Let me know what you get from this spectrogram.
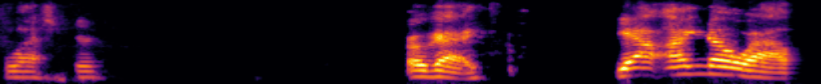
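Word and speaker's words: Leicester: the blue face light light tester light tester I can't say it that way I I always put the extra syllable in there yeah it's just Lester okay yeah I know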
